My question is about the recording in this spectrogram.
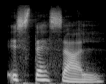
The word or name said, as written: इस्तेहसाल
